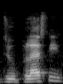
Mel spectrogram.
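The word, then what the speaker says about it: Du Plessis: So that's how you pronounce it, Duplessis, not Duplessis.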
